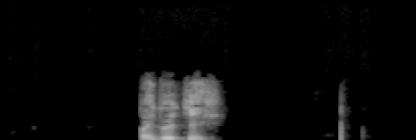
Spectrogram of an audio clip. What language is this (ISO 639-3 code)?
tha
